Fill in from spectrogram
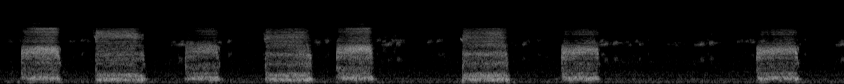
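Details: Owl out on a porch late at night, 11:26 pm, 23 April 2018, growing bolder near a playground; a steady series of eight rasping hisses, each under half a second, repeated roughly once per second.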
